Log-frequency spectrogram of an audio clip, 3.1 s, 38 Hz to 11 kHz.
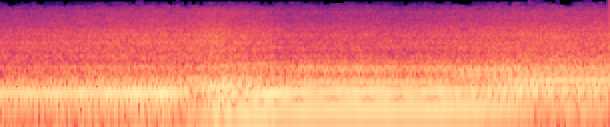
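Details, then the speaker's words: BMW E34 540i with newly installed replacement ZF transmission, on a lift after the old failed ZF whined badly; shifted into gear, engine and drivetrain settle to a steady lower hum with no gear whine and no exhaust leak, a quiet healthy gearbox. "oh yes no no noise oh my gosh i am so so happy right now"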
